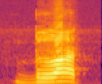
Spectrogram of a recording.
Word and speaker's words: blood: Sangre, blood, blood, la doble O suena aquí a, blood, flood. Firmar, sign, sign, final, ein, sign, design, benign. Ganar, earn, earn, E-A-R suena er, earn, learn, earth, early.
